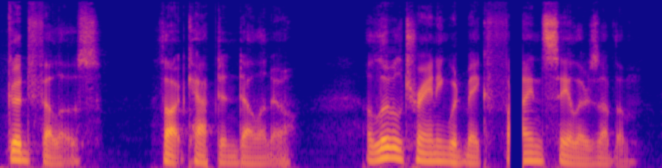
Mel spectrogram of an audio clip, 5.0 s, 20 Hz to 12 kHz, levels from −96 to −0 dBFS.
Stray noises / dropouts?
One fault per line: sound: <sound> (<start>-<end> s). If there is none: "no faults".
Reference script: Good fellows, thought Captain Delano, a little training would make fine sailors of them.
sound: dropout (3.8-3.9 s)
